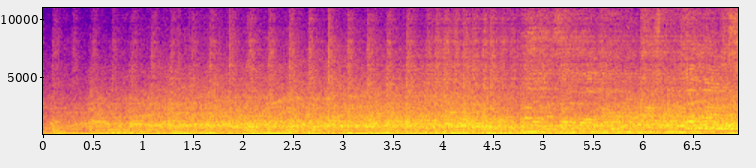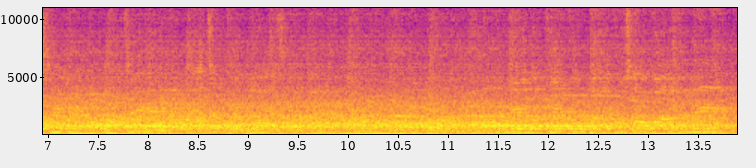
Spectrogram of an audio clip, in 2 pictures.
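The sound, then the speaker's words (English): A large crowd at a concert opener in a 5,000-seat venue in Burlington, Vermont roars with sustained cheering and screaming, loud and dense throughout, with scattered whoops rising above the wall of noise. “And I was right, because I will say, check it off the building, this is like one of the most insane responses from a crowd I've ever been in.”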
